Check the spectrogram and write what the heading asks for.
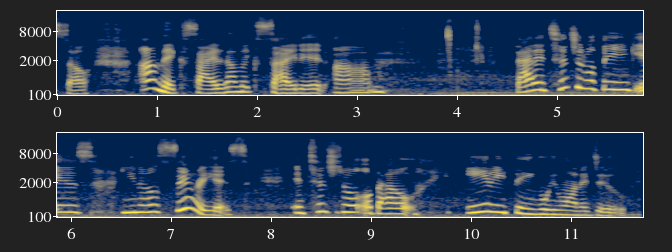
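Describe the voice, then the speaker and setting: Out on a walk through a residential neighborhood, a vlog host with a fairly high, slightly mellow voice gives her followers a casual pep talk, repeating phrases for emphasis. The outdoor audio is clear, with ambient sound and passing vehicles.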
